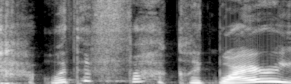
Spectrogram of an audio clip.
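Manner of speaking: mock passionate, upset, high-pitched blurted outburst. Retelling her own past reaction to being abandoned: imitating her own upset reaction. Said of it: "when I would get upset about that".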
